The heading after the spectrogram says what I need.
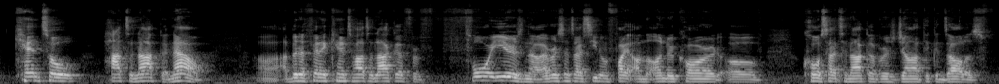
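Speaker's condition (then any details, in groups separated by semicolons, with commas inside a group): No condition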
